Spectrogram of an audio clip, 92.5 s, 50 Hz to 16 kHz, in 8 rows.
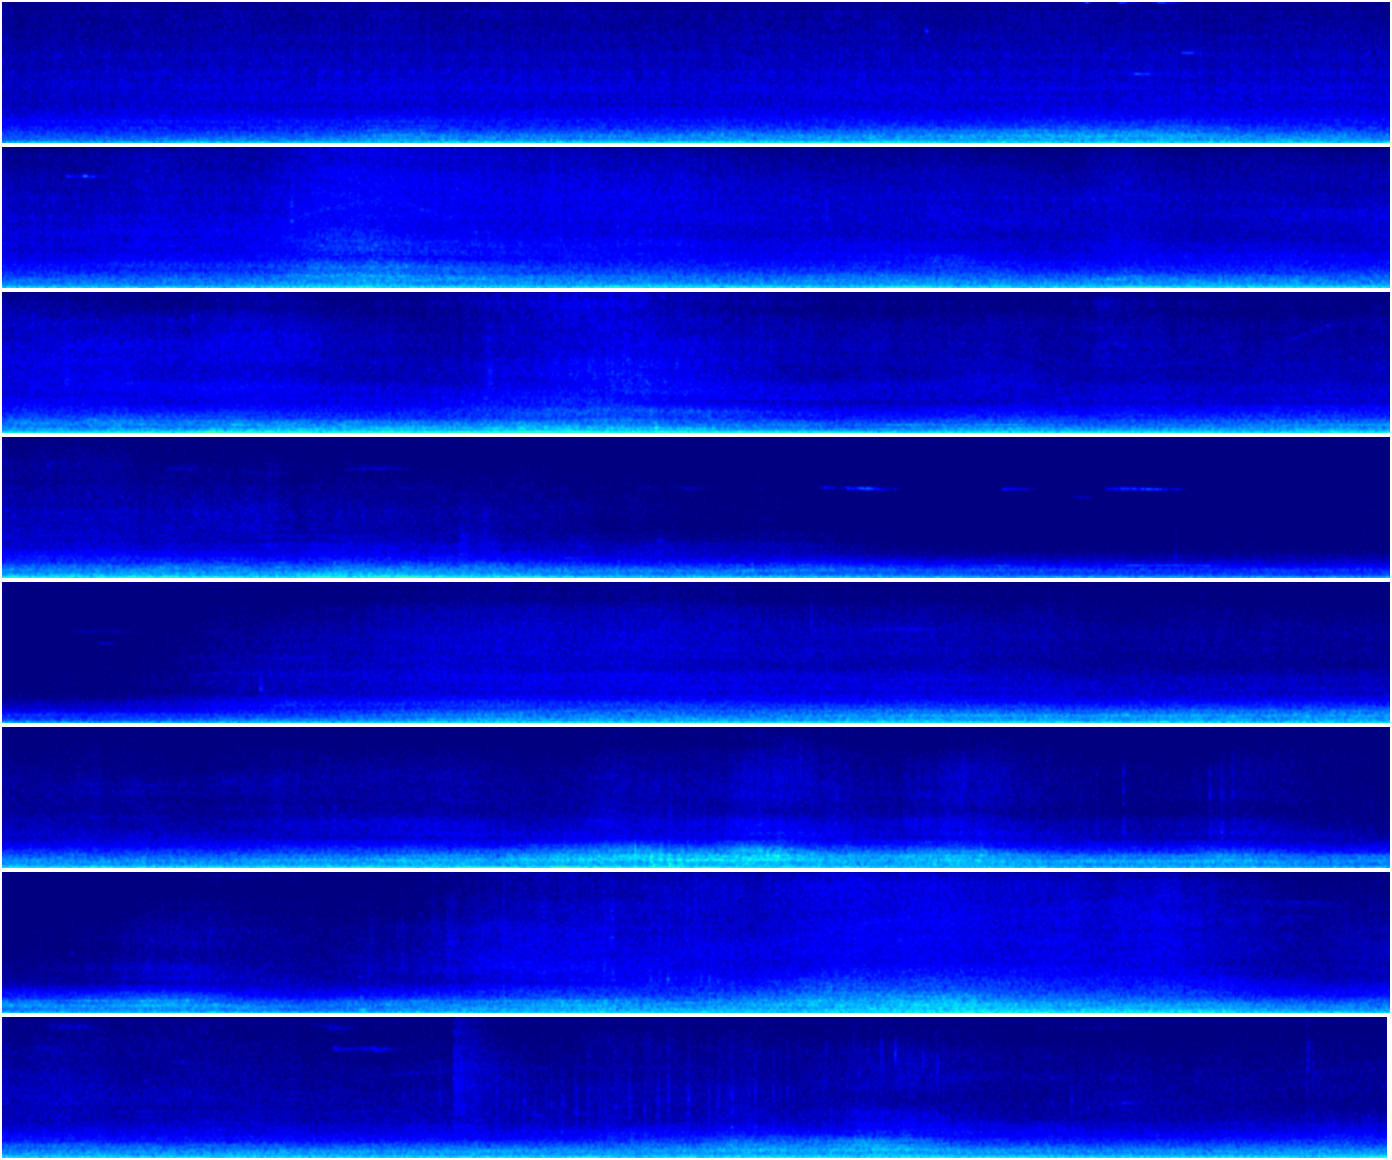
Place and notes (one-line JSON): {"title": "East Elmhurst, Queens, NY, USA - Sitting Underneath The LaGuardia Airport Welcome Sign", "date": "2017-03-03 14:30:00", "description": "Traffic intersection at the entrance to LaGuardia Airport", "latitude": "40.77", "longitude": "-73.89", "altitude": "8", "timezone": "America/New_York"}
